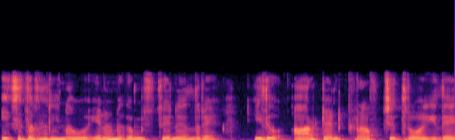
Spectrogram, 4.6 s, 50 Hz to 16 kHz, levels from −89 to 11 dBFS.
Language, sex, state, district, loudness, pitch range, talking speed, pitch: Kannada, male, Karnataka, Bangalore, -15 LUFS, 170-185 Hz, 130 wpm, 175 Hz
